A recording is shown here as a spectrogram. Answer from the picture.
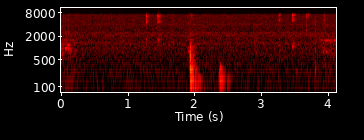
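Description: Near silence broken by a few faint computer mouse clicks, the two loudest close together about two seconds in.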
